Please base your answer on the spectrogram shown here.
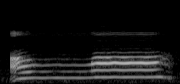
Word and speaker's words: Allah: Cara bacaan Allah bagi sebutan yang pertama ini, kalimah pertama Allah, depannya tak ada apa-apa kan, dia mulakan dengan Allah, maka perlu dibaca dengan tafkhim ataupun tebal.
